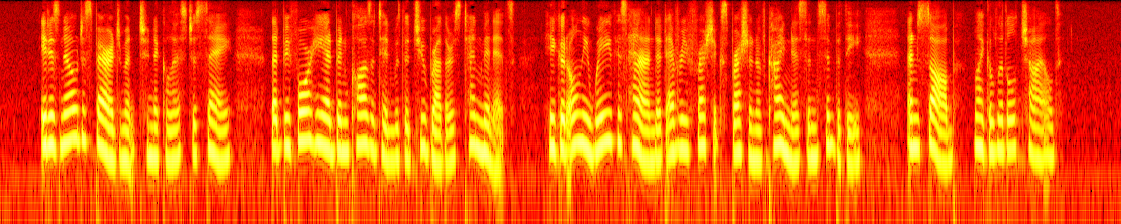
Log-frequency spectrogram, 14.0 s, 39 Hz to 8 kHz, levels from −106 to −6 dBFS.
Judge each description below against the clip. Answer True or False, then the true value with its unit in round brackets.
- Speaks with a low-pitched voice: False (225 Hz)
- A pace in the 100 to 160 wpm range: False (170 wpm)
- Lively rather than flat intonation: False (4.7 semitones)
